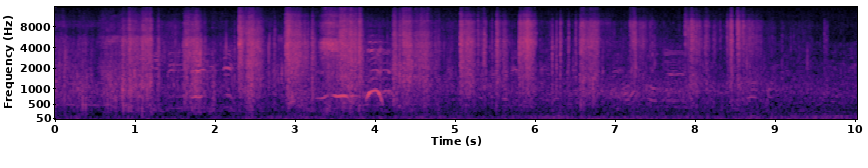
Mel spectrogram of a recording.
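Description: Outdoor football-match sound: distant players' shouts and calls, loudest about four seconds in, over a scattered run of sharp clicks and knocks.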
